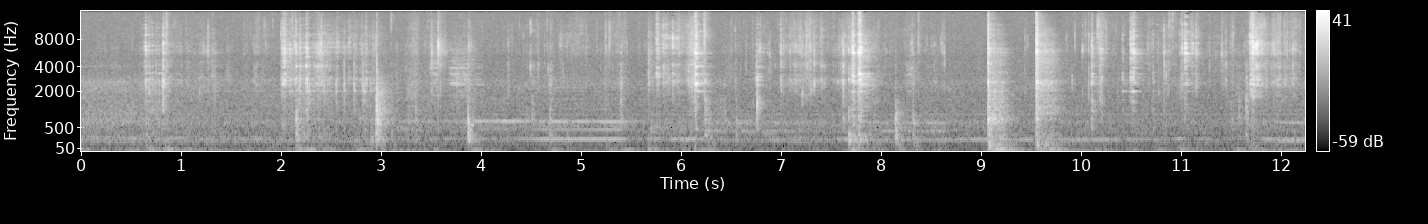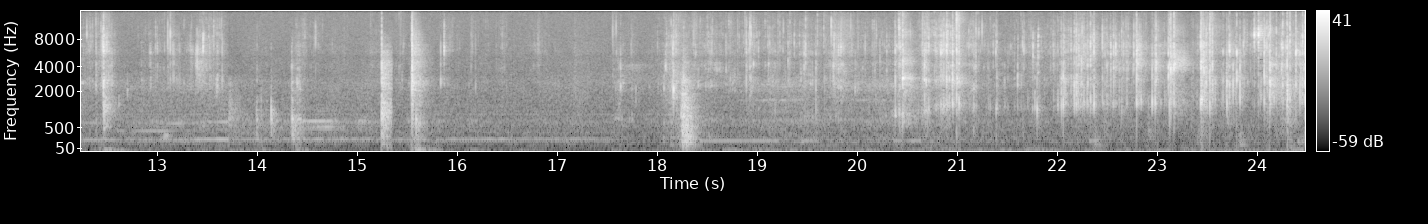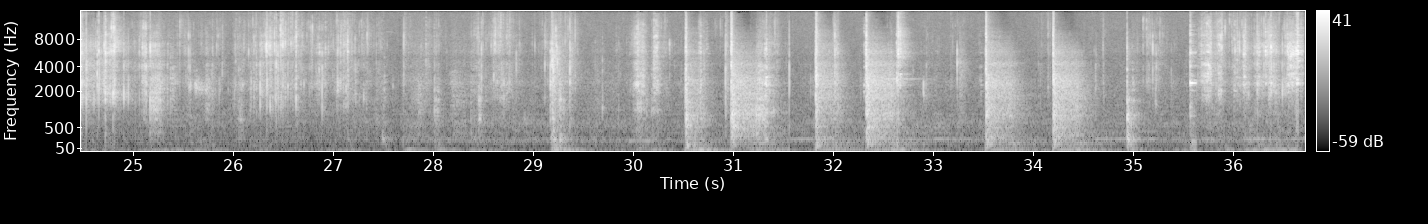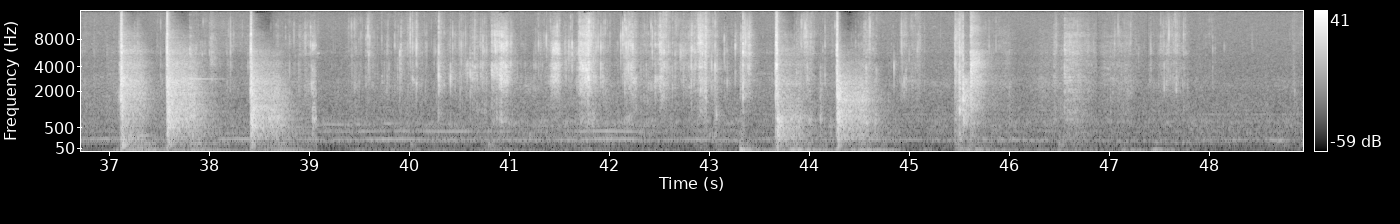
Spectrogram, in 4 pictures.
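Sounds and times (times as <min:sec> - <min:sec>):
cleaver chopping on wooden board: 0:09.1 - 0:09.9, 0:30.5 - 0:32.8, 0:33.5 - 0:35.2, 0:37.1 - 0:38.9, 0:43.7 - 0:44.8
raw chicken tearing: 0:09.8 - 0:13.8, 0:17.6 - 0:31.7, 0:34.6 - 0:36.8, 0:38.1 - 0:48.1.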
